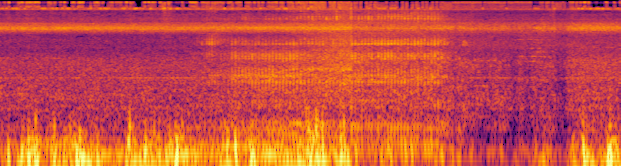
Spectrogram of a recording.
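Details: Sleeping pitbull dog snoring: a low, rattling rumble rises through a long breath, eases off, then starts again.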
